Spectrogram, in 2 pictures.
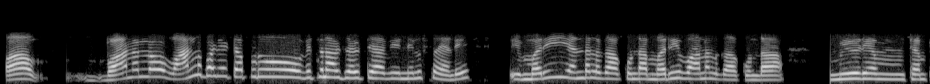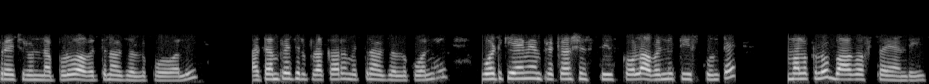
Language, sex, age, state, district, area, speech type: Telugu, female, 30-45, Andhra Pradesh, Nellore, rural, conversation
